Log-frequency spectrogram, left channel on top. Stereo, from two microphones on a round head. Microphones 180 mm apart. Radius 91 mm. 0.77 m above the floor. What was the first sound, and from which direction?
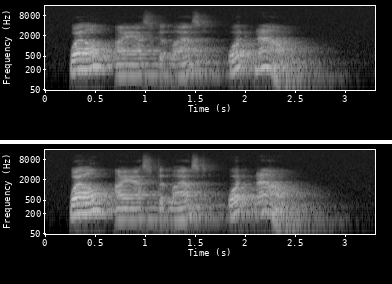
A man speaking, 50° right (ahead or behind).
